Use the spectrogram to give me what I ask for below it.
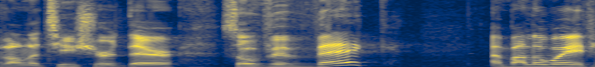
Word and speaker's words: Vivek: He says it's Vivek. It rhymes with cake. So be smarter than all your friends and call him Vivek Ramaswamy.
